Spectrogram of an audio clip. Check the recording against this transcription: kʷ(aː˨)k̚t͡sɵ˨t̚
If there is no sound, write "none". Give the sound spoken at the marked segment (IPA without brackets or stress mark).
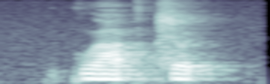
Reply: aː˨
